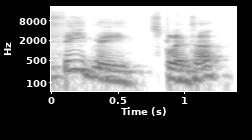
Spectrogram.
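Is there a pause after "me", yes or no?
yes. It is said with a pause after "me".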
